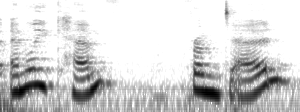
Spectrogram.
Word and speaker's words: Dehd: Dead, it's spelled D-E-H-D, and they're from Chicago.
